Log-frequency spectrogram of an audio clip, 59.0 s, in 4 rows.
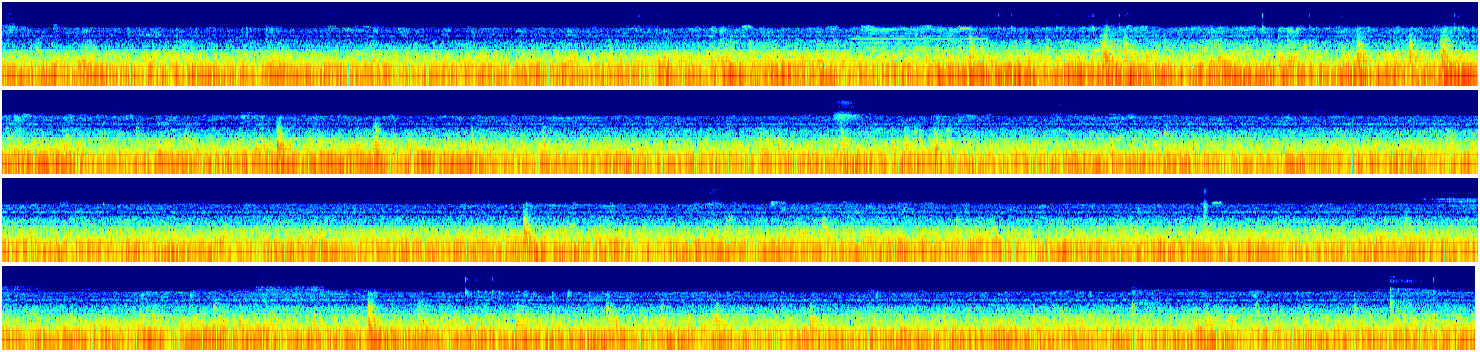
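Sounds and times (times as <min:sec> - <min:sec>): train low rumble: 0:00.0 - 0:59.0.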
